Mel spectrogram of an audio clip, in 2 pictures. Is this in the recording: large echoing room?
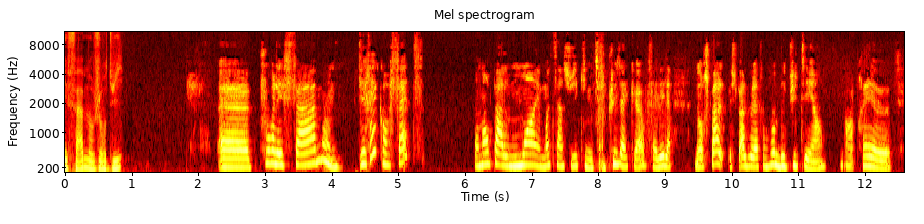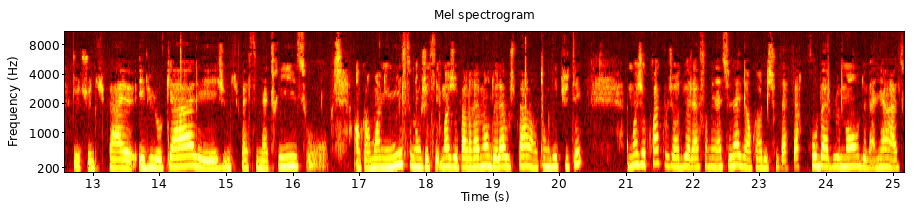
no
